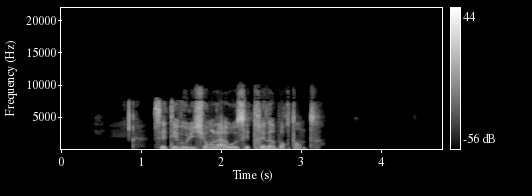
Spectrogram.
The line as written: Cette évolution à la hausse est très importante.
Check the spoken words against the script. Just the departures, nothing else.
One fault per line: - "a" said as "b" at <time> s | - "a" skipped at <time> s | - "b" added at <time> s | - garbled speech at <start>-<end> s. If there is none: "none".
none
